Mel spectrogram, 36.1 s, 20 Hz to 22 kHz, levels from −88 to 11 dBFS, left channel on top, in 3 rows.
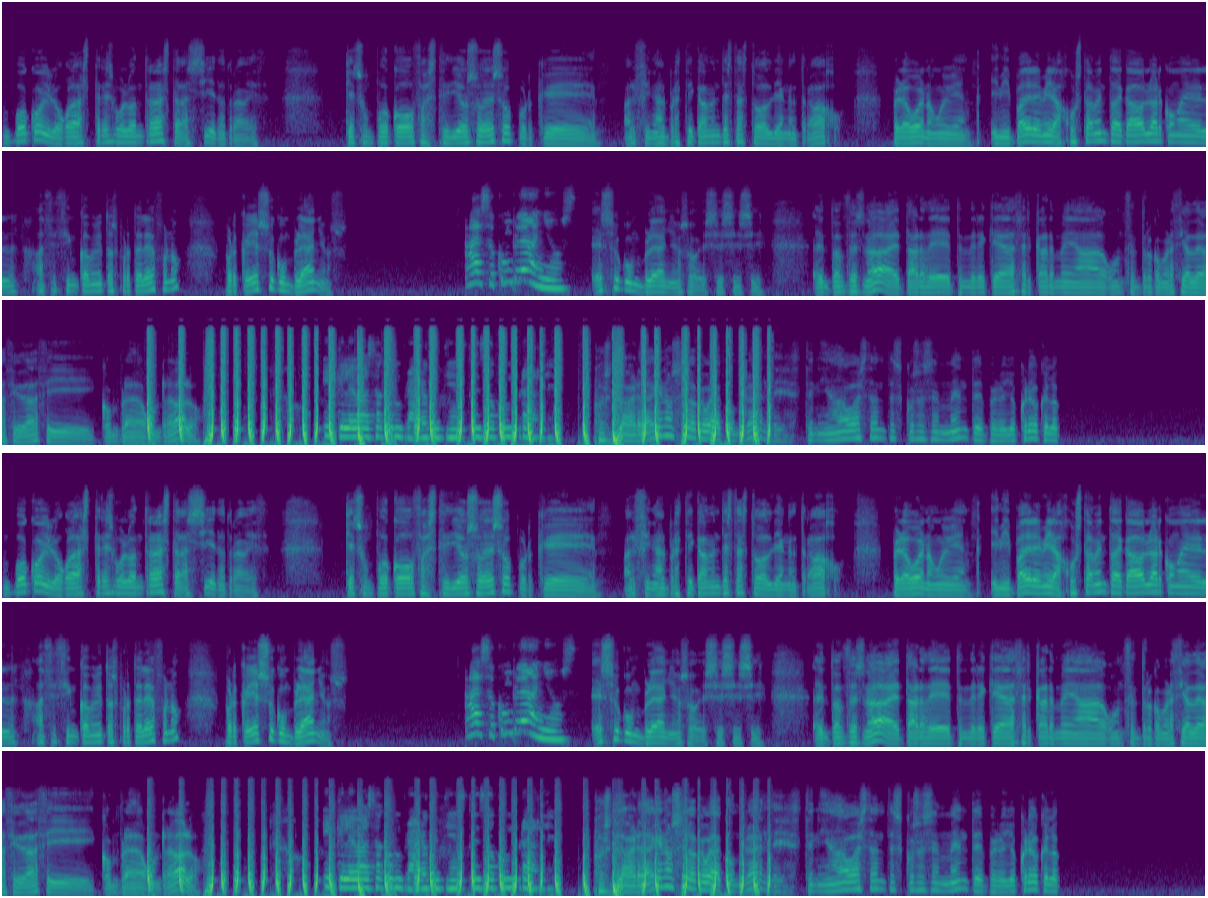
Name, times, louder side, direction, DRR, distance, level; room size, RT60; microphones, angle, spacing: voice 1, 0.0-3.1 3.4-6.0 6.2-15.5 17.9-26.1 26.8-27.1 30.0-34.7, right 2 dB, 50° right, 4.2 m, -34 dB
voice 2, 16.7-17.7 27.3-29.6, right 1 dB, 10° right, 2.0 m, -31 dB
sound 1, 25.5-31.8, left 3 dB, 65° left, 1.2 m, -20 dB
head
